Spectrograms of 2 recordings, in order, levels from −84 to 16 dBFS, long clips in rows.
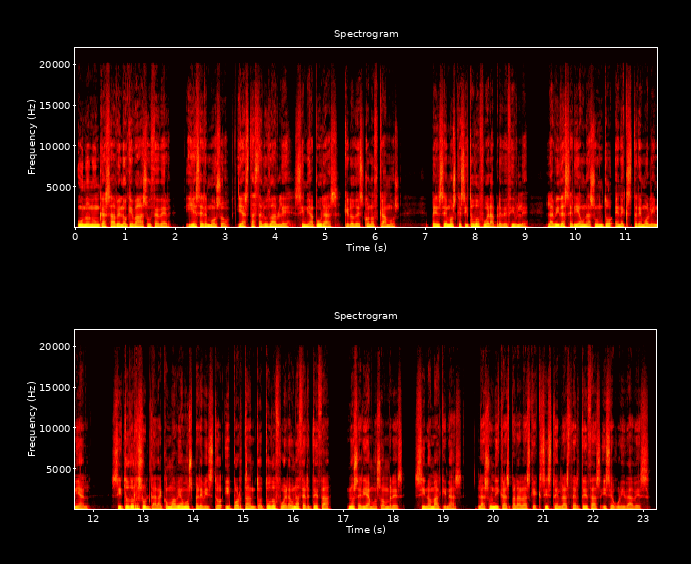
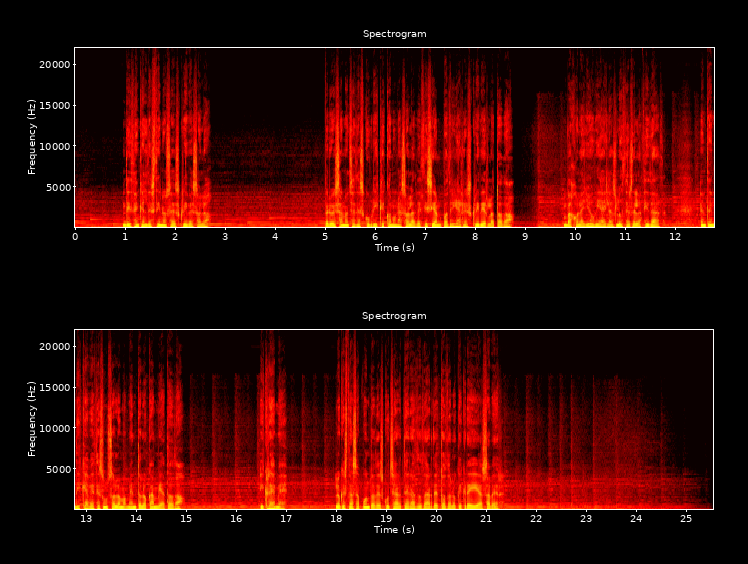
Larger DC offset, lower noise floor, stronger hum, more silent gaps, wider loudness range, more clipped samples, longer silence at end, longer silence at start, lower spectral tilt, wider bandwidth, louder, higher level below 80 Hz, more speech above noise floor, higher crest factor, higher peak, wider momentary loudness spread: neither; about the same, -54 dBFS vs -56 dBFS; neither; first, 16.82-17.03 s, 18.28-18.40 s vs none; about the same, 4 LU vs 5 LU; neither; second, 0.2 s vs 1.8 s; about the same, 0.05 s vs 0 s; about the same, -6.5 dB/octave vs -6 dB/octave; about the same, 16.5 kHz vs 18 kHz; about the same, -18 LUFS vs -16 LUFS; second, -44 dBFS vs -38 dBFS; about the same, 38 dB vs 41 dB; about the same, 14 dB vs 16 dB; about the same, -2 dBFS vs -2 dBFS; second, 12 LU vs 22 LU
